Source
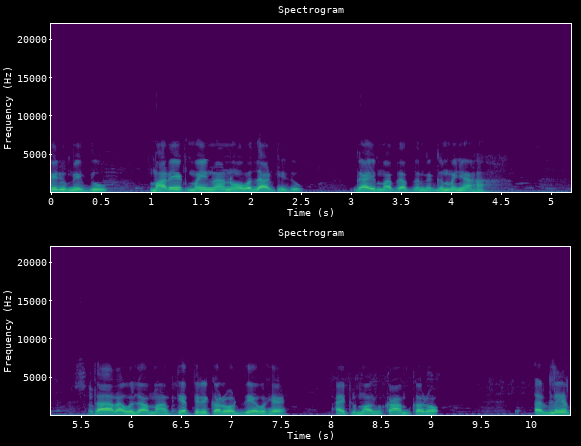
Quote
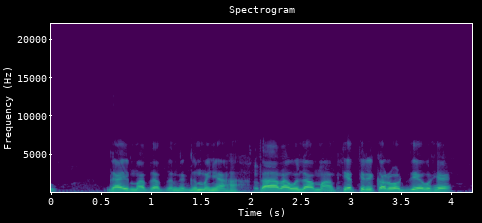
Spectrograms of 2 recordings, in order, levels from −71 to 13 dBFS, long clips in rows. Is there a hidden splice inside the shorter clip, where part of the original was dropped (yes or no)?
yes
